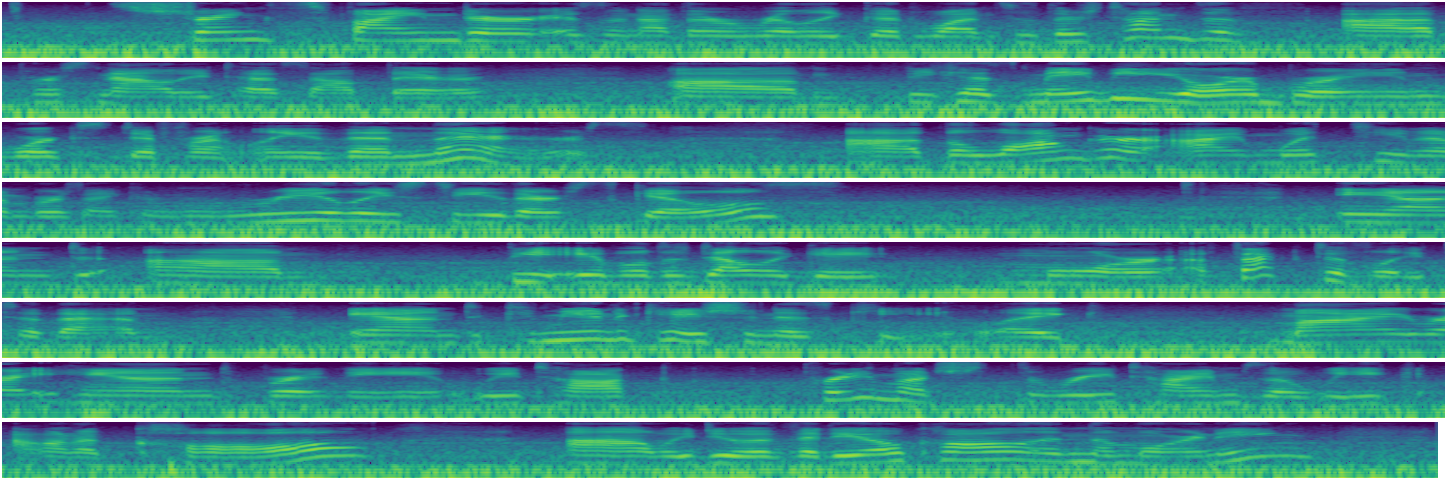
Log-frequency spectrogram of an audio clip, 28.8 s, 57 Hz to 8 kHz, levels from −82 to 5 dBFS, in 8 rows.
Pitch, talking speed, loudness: 195 Hz, 160 wpm, -17 LUFS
